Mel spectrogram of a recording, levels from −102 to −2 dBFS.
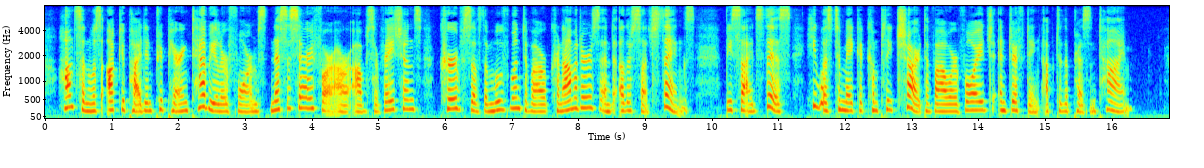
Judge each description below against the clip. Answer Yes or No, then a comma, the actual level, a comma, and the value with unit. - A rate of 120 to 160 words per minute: Yes, average, 145 wpm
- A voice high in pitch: Yes, high, 220 Hz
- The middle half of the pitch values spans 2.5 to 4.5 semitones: Yes, average, 4.2 semitones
